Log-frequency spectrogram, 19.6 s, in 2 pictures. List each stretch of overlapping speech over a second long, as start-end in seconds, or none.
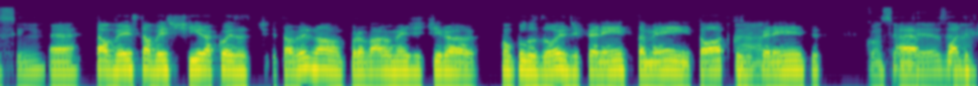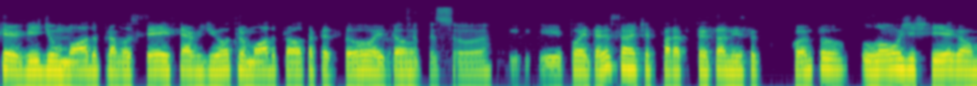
none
